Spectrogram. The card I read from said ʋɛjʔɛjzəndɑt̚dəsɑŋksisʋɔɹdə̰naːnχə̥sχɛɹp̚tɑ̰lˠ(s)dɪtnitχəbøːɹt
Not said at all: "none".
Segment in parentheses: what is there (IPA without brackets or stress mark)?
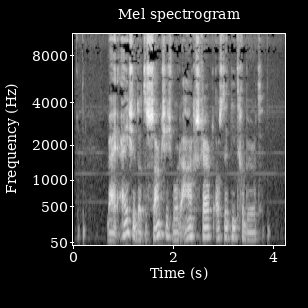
z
